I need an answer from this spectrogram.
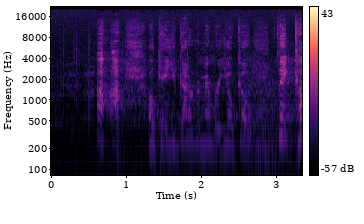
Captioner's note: laughs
